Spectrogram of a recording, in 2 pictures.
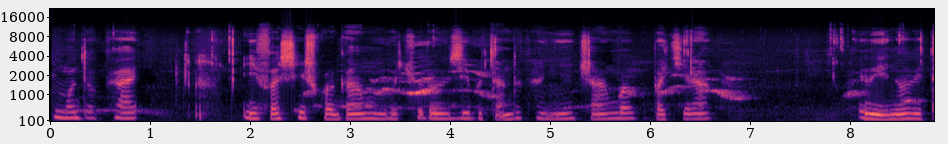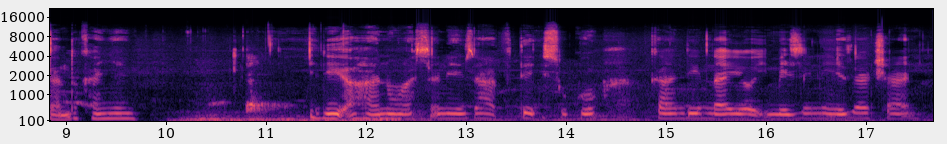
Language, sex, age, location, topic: Kinyarwanda, female, 18-24, Musanze, government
